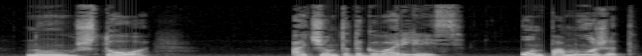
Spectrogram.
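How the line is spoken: Overlapping shouting. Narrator (Russian): Наперебой кричали мы с Гаптеном

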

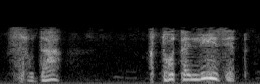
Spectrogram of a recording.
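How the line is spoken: Whisper. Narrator (Russian): шепнула Валя

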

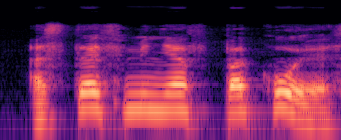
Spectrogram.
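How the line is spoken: Cold. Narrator (Russian): сказал я холодно

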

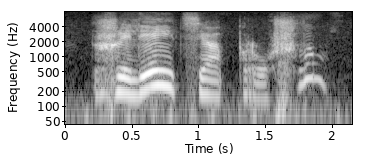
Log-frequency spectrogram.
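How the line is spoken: Quiet, dry-voiced question. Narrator (Russian): тихо спросил Тимофей пересохшим голосом

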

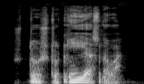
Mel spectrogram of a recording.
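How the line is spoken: Grumbling mutter. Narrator (Russian): пробурчал Никита

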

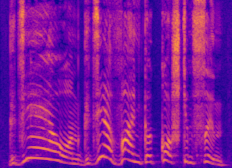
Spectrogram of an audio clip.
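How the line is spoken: Shouting. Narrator (Russian): кричал

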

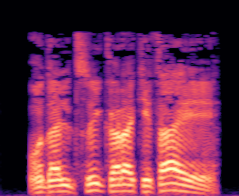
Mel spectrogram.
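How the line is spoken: Shouted. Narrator (Russian): крикнул им Джалаль-ад-Дин

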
